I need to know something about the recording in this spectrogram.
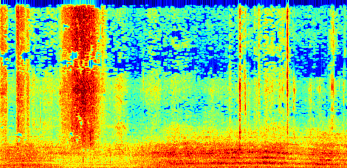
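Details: Outdoor talking over a steady rumble of vehicle or aircraft noise, with no animal voice heard.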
